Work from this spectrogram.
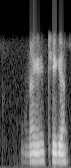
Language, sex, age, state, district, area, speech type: Santali, male, 18-30, West Bengal, Birbhum, rural, conversation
